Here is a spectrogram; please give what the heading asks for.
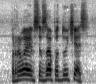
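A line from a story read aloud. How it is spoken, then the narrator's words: Shouted on the move. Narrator (Russian): на ходу крикнул маг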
